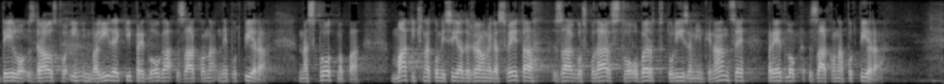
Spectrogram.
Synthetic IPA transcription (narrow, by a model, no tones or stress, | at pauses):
d̪eːlɔzd̪ɾawst̪ʋɔʔininʋaliːd̪ɛkipɾɛd̪loːɡazaːkɔna̰nɛpɔt̪piːɾa̰ | naspɾoːt̪nɔpa | maːt̪it͡ʃnakɔmisiːjad̪əɾʒaːwnɛɡasʋeːt̪azaɡɔspɔd̪aːɾst̪ʋɔʔɔbəɾt̪ːuɾiːzəminfinant̪sɛpɾɛːd̪lɔkzaːkɔnapɔt̪piːɾa̰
